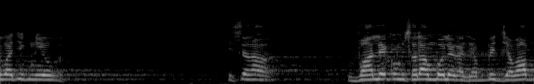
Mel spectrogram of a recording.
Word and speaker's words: وعلیکم السلام: اس طرح وعلیکم السلام بولے گا جب بھی جواب بھی ادا نہیں ہوگا، واجب کا تاریخ بنے گا، یہ تو محمل سا جملہ ہو گیا.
